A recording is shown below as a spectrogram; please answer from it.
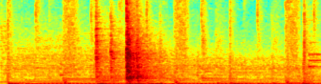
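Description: Background music, with a single sharp knock about a second in as a metal baking tray goes onto a fridge shelf.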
